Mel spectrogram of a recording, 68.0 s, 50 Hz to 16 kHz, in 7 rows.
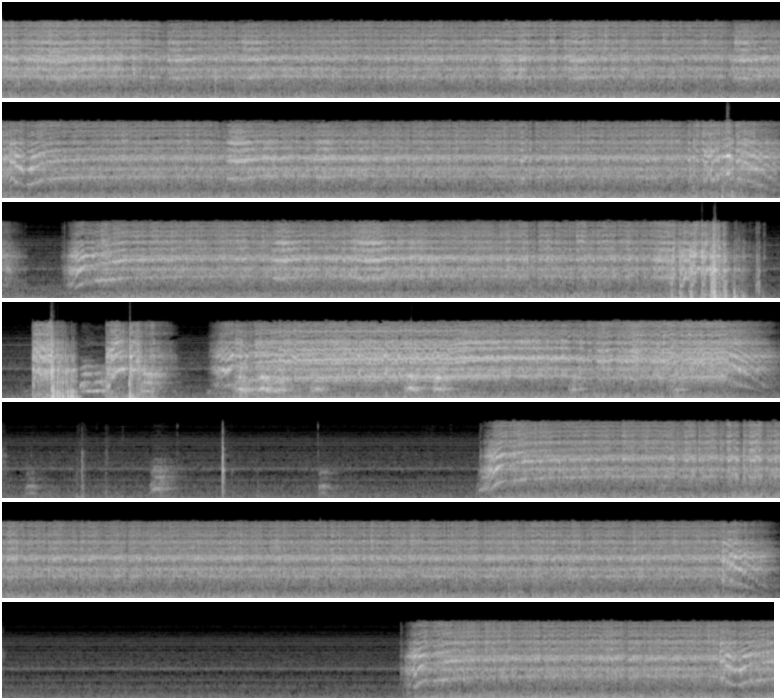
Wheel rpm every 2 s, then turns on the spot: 230, 230, 230, 230, 220, 220, 230, 230, 230, 120, 160, 230, 230, 230, 70, 60, 180, 220, 220, 50, 0, 0, 100, 230, 240, 240, 230, 230, 190, 10, 0, 40, 220, 220.
none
